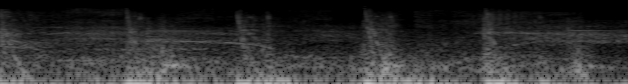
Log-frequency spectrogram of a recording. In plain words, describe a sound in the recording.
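Heavy explosions boom in sharp bursts.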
